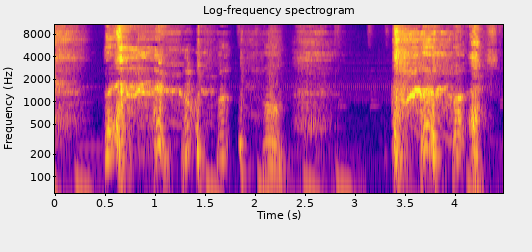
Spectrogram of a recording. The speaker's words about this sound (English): Still not a corona cough. I still got phlegm. So everything's cool.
